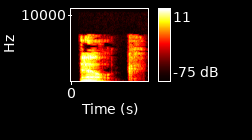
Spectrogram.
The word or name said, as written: elk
